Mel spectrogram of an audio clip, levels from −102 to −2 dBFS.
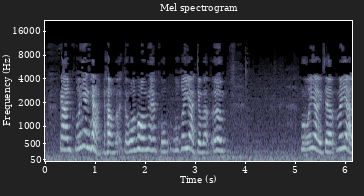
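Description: Speech runs the whole clip through audible AAC compression damage. Nothing is present above 11.5 kHz, so the top octave is missing and the sound is dull. Sibilants and sustained vowels carry a smeared, warbling, fizzy texture from coarse spectral quantisation and gaps filled with noise. This is likely AAC-LC encoding at a low bitrate, and the damage fits roughly 32 kbps.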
